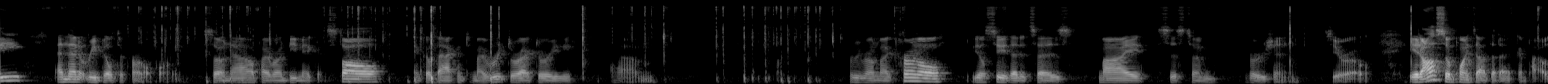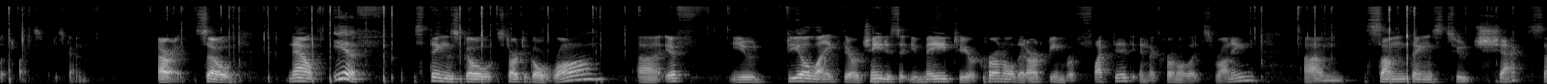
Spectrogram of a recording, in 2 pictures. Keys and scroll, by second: 1.1-4.6 typing, 4.9 Tab, 5.8-8.7 typing, 6.6 Return, 15.5 q, 15.7 Return, 17.3 ctrl+l, 17.5-21.7 typing, 19.3 Tab, 21.5 ctrl+c, 27.7-30.9 typing.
